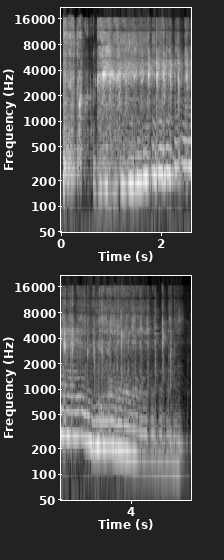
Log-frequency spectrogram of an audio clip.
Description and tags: A sound you make when you clean your teeth.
